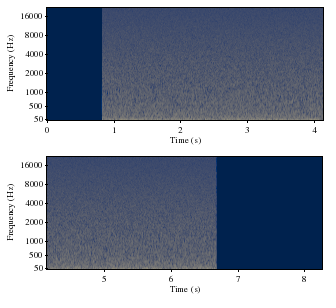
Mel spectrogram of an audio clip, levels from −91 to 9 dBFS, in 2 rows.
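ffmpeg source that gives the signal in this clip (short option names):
-f lavfi -i "anoisesrc=c=pink:a=0.0684:d=5.85:r=44100:seed=1"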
